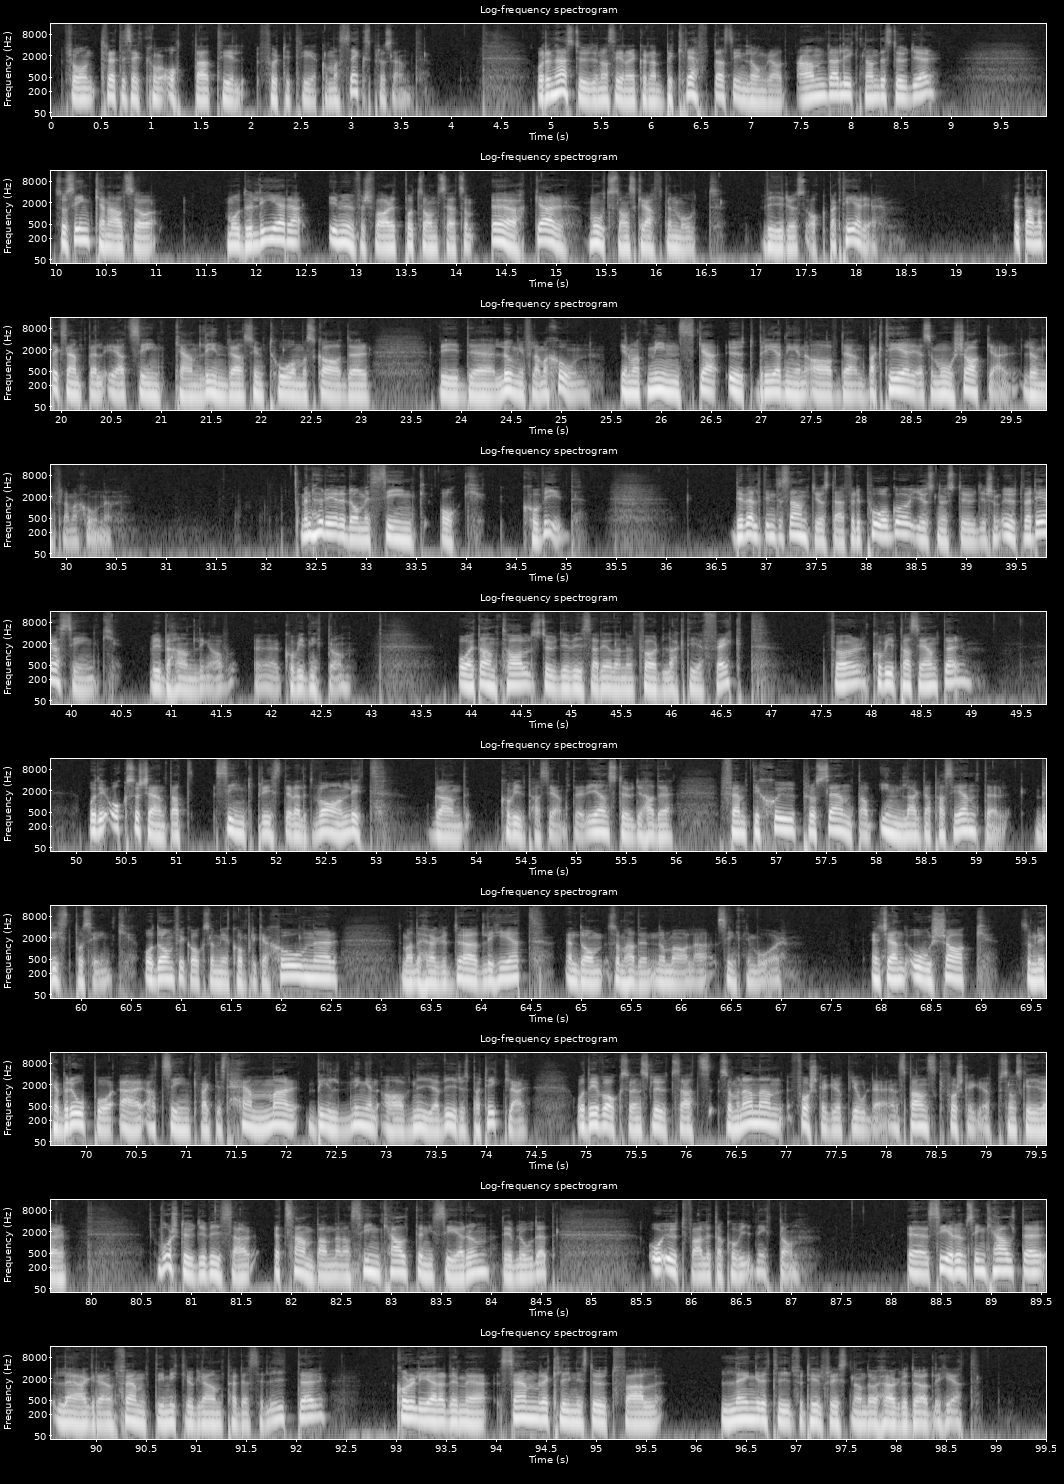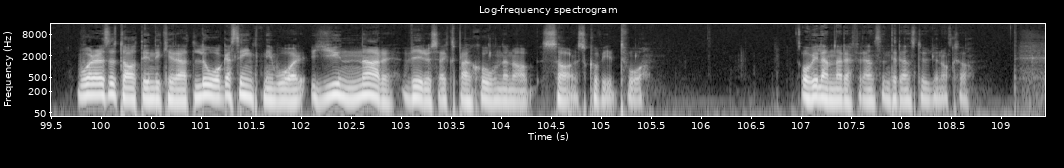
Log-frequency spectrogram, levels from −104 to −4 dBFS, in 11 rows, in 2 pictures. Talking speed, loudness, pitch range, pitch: 125 wpm, -21 LUFS, 110-140 Hz, 120 Hz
